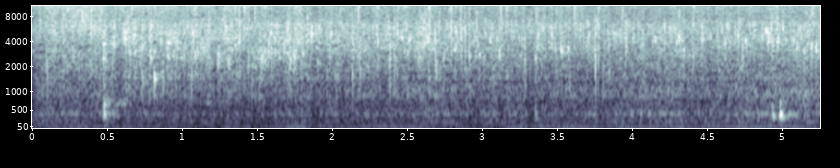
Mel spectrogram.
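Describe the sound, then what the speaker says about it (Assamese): Onions for chicken biryani frying in hot oil on a high flame, giving a loud, dense, continuous sizzle with a couple of faint spoon taps, close and with no talking. "আৰু পিঁয়াজখিনি একেবাৰে মই হাই ফ্লেমত ভাজিম।"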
